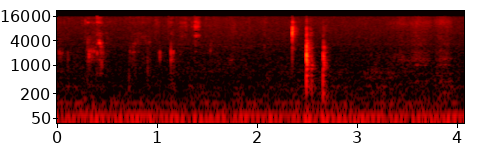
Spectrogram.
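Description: Long painted nails tap and scratch across loose black, silver, yellow and purple glitter on a flat, solid white foam board. Soft, faint scratching and light ticks sit over a steady low hum, then a short cluster of sharper, brighter taps stands out about halfway through before fading back to quiet scratching.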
